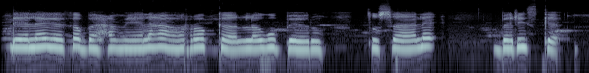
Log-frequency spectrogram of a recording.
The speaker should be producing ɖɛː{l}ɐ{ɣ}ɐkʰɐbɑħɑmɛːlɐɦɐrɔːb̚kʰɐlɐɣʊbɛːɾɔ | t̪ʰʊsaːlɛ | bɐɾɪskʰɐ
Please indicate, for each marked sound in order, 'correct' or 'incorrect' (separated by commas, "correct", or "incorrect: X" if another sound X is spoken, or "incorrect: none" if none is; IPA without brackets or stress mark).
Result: correct, correct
